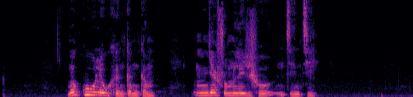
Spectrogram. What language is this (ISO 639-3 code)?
nnh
